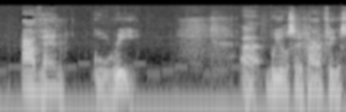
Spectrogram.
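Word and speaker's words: Avengorii: we can say it but it is literally aven gori we also found things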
